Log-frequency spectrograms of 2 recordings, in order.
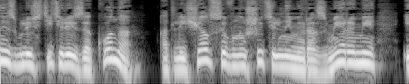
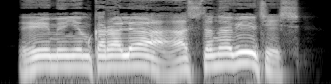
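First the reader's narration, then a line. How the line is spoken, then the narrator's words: Rough thuggish voice. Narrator (Russian): грубо проговорил лысый громила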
